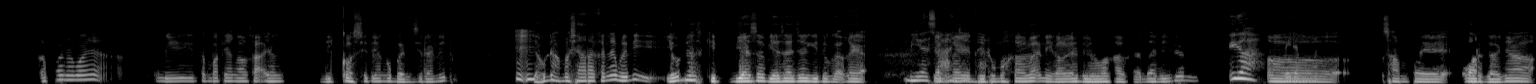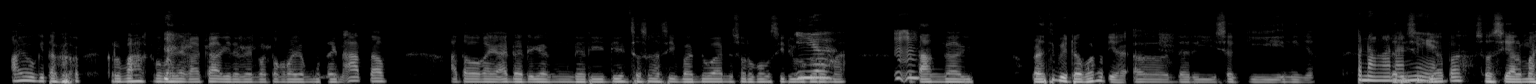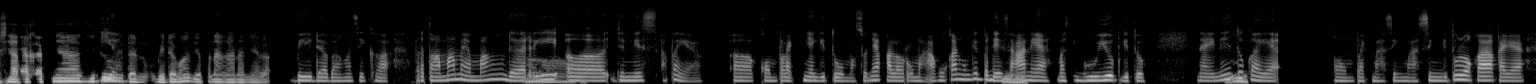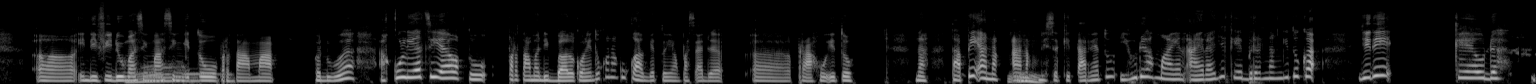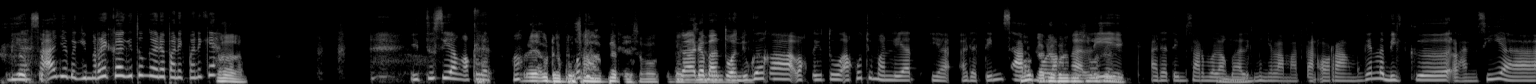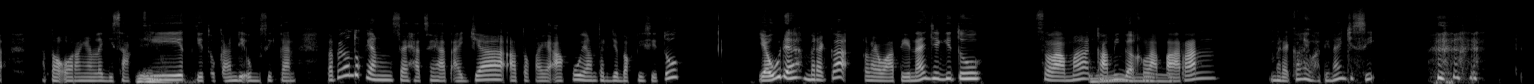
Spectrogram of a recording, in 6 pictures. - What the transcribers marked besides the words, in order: other background noise; chuckle; tapping; drawn out: "Oh"; chuckle; chuckle; chuckle
- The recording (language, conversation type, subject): Indonesian, podcast, Apa pengalamanmu menghadapi banjir atau kekeringan di lingkunganmu?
